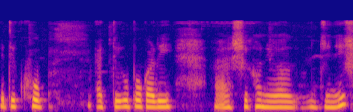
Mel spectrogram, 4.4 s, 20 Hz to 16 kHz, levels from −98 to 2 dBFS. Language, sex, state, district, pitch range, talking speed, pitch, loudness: Bengali, female, West Bengal, Jalpaiguri, 190-215 Hz, 95 wpm, 205 Hz, -21 LUFS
